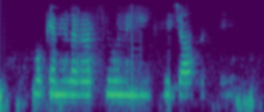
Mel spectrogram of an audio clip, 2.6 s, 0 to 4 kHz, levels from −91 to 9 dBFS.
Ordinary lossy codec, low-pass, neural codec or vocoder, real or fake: AAC, 16 kbps; 3.6 kHz; none; real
